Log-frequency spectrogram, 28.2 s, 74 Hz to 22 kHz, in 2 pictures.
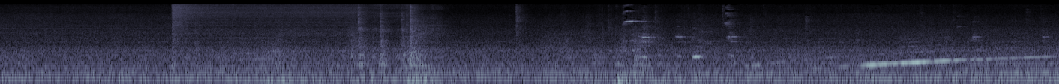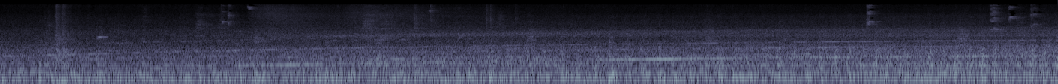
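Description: Running sound inside a Keisei 3600-series commuter train car: a short hiss and a few knocks, then, about ten seconds in, the traction motors' whine rises steadily in pitch as the train accelerates, over the low rumble of the wheels on the track.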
